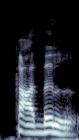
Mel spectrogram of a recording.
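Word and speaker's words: Kaathal: everybody is talking about, which you're going to pronounce the name because I will get Kadal. Kadal.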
